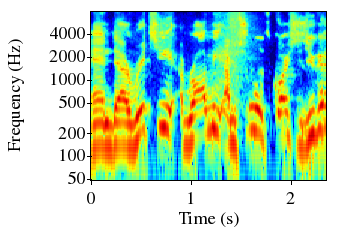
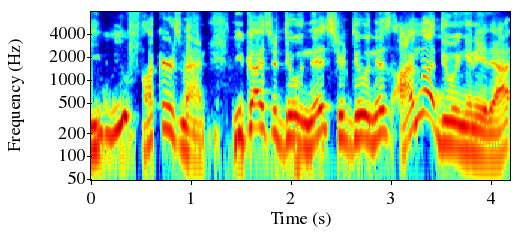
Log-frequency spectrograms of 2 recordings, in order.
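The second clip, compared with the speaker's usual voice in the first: holier-than-thou, judgmental, disapproving rant. Imagining an athlete judging the group's vices: imitating Robbie judging everyone. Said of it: "are you just sitting back there judging all of us".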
